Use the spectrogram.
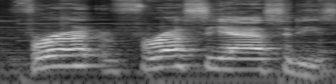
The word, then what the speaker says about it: Phorusrhacidae: I looked up the pronunciation of it. I'm not ashamed. Phorusrhacides.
